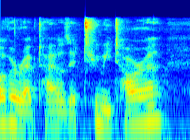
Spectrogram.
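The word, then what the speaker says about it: tuatara: a reptile is a tuara so that's how you pronounce that word as a tuara and these ones are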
